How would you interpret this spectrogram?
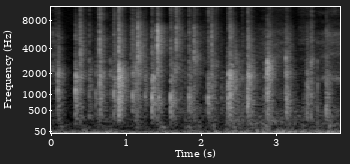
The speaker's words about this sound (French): Bravo à vous, vous pouvez vous applaudir, on va vous entendre.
